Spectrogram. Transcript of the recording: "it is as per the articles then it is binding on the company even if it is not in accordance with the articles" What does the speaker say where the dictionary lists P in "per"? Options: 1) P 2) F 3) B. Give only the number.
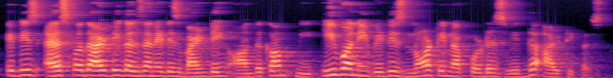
2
